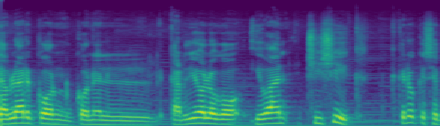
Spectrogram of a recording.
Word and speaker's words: Chillik: intención nuestra de hablar con el cardiólogo iván kisic creo que se pronuncia así sino él me va a corregir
